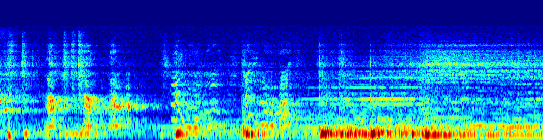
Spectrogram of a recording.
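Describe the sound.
A dog barks and whimpers in a few uneven bursts of yelps and high, wavering whines, loud throughout, with some talk mixed in.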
